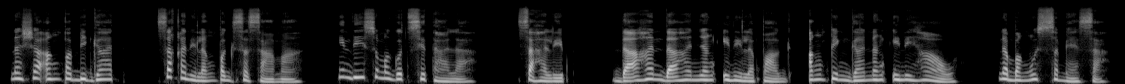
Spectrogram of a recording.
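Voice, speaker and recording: A woman's voice: on the low side, a little mellow, no echo, studio quality. A woman reading a scripted, dramatic love story as its narrator.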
